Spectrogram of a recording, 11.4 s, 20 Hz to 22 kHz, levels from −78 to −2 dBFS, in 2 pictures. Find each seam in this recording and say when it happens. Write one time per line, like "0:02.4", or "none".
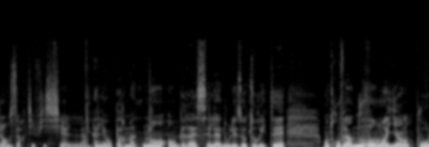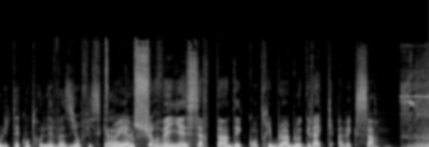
0:07.5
